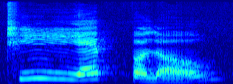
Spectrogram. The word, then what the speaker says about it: Tiepolo: He turned to the right page and read, "Tipolo, say Tiepolo."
